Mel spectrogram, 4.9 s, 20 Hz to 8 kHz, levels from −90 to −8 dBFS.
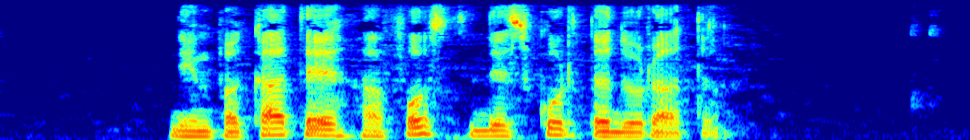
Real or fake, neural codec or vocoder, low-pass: real; none; 7.2 kHz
